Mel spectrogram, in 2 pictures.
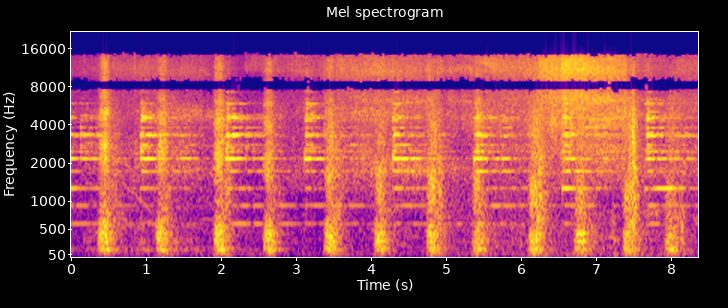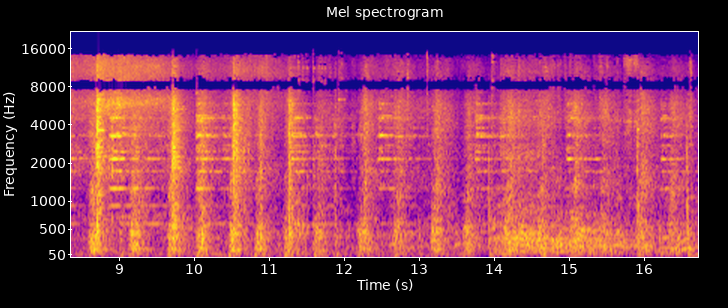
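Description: A steam locomotive chuffs loudly in rhythmic bursts as it rolls past close by.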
